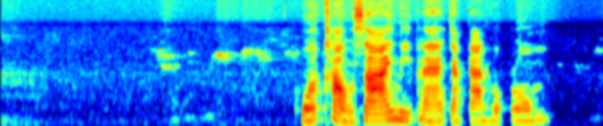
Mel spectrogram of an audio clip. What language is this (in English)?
Thai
